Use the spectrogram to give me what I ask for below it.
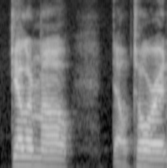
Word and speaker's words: Guillermo del Toro: check it out and like I said I butchered the guy's name it's Guillermo del Toro not none you know whatever I said before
